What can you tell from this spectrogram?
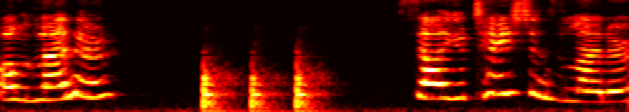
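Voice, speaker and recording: Her voice is a squeaky, put-on character voice. The woman pitches it extremely high and talks fairly slowly. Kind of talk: retro deadpan comedy. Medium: short film. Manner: chirpy, quaint, old-fashioned.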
